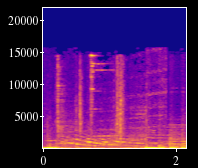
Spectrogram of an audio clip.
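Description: Tamil film background score: heavy bass beats with a descending swoop of pitched sound, sliding down over about a second before the next bass hit.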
